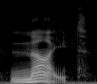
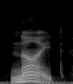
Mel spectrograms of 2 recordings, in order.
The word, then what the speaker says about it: night: we learned last time which is night night the G and H we write it here yes but they are silent we don't say it we only write it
